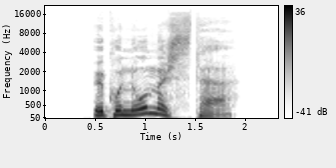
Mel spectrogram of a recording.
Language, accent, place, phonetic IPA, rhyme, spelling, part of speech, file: German, Germany, Berlin, [økoˈnoːmɪʃstɐ], -oːmɪʃstɐ, ökonomischster, adjective, De-ökonomischster.ogg
- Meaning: inflection of ökonomisch: 1. strong/mixed nominative masculine singular superlative degree 2. strong genitive/dative feminine singular superlative degree 3. strong genitive plural superlative degree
